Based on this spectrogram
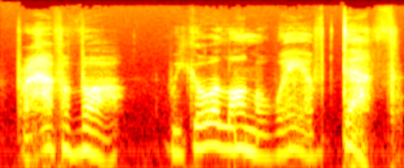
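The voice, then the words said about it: Whispering. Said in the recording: “He began whispering.”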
